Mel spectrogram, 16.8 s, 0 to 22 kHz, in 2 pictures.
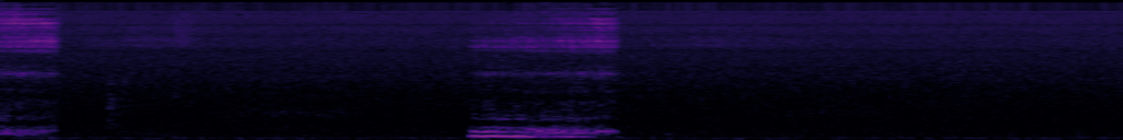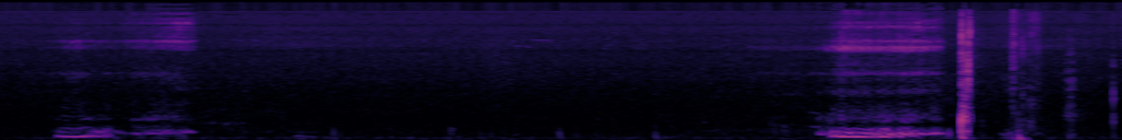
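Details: Low, rattling snores on the in-breath about every five to six seconds (roughly 11 a minute), quiet between; ordinary snoring.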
